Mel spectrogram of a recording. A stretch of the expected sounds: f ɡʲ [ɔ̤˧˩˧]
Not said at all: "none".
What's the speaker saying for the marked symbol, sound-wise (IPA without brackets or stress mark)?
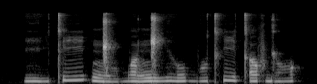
ɔ̤˦˥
